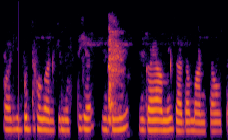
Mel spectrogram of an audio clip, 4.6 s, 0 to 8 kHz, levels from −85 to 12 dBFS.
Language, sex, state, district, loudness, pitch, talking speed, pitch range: Hindi, female, Bihar, Darbhanga, -17 LUFS, 225 Hz, 195 wpm, 210-235 Hz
